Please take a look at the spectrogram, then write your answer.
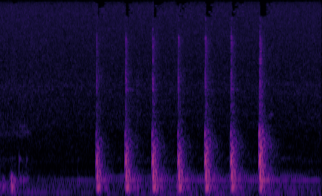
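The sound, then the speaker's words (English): Seven quick, evenly spaced, sharp knocks on a front door, rapping in a steady rhythm after a couple of faint taps at the start, with no voices. “So last night, I thought I heard someone knocking on the front door.”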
